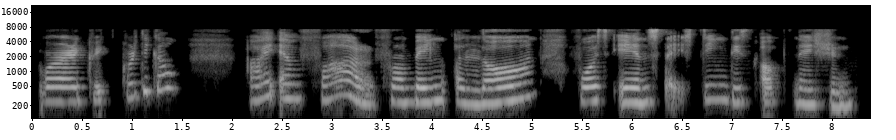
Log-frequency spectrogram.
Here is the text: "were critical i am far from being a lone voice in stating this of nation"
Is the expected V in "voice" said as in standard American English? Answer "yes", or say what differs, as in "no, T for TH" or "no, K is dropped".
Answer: no, F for V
